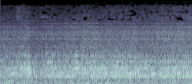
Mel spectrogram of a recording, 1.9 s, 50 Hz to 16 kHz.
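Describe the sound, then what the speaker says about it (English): A train rumbles steadily and loudly along rails, arriving at a station platform, a dense continuous roar with faint rhythmic clatter. "train arriving at platform 2 is the"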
